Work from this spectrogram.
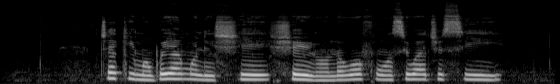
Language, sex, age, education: Yoruba, female, 15-29, tertiary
